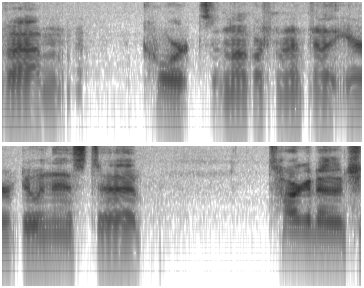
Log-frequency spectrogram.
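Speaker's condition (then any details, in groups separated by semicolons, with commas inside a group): Facial paralysis after surgery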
